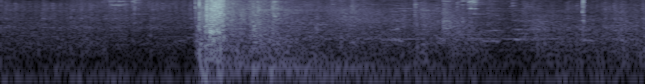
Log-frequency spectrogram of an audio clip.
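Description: A vehicle explodes with a loud blast.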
